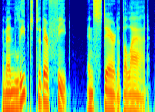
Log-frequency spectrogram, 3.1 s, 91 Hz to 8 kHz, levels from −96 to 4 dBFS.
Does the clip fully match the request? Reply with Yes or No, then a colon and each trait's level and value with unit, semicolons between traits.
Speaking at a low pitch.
Yes: low, 105 Hz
